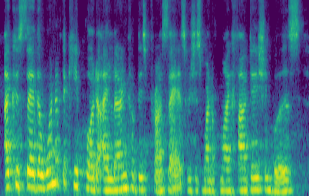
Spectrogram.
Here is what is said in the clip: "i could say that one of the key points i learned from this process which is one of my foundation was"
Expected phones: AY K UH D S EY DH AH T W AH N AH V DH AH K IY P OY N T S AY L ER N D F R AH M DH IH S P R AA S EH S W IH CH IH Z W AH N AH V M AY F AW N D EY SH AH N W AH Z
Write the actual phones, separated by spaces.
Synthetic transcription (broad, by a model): AY K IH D S EY DH AH T W AH N AH V DH AH K IY P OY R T AY L ER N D F R AH M DH IH S P R AA S EH S W IH CH IH Z W AH N AH V M AY F AW N D EY SH AH N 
